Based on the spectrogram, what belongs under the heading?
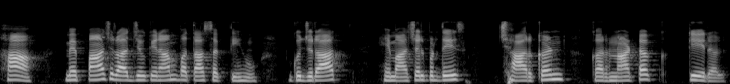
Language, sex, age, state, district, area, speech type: Hindi, female, 30-45, Madhya Pradesh, Gwalior, urban, spontaneous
